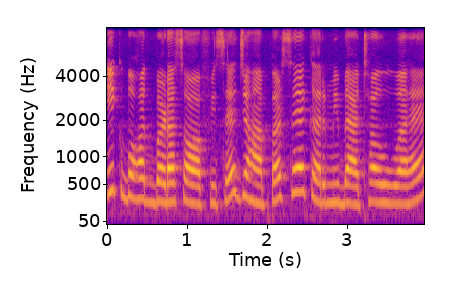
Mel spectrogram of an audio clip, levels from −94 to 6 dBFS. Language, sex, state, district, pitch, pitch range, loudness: Hindi, female, Uttarakhand, Uttarkashi, 260 Hz, 245-310 Hz, -14 LUFS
